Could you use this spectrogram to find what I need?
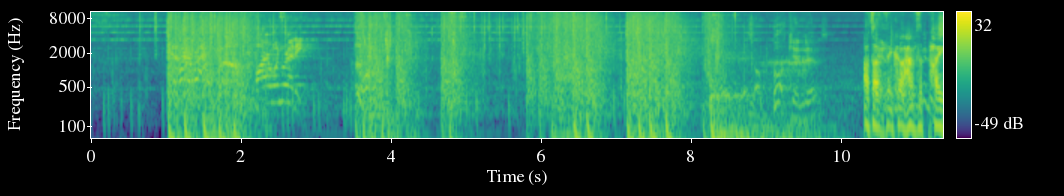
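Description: Pistol shots ring out, loud and sharp.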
